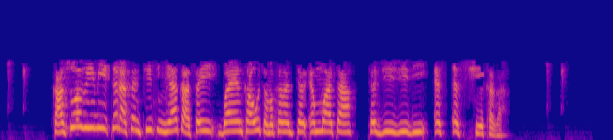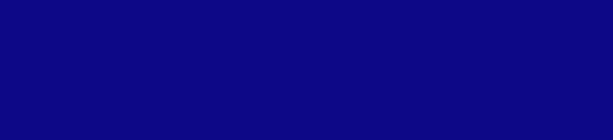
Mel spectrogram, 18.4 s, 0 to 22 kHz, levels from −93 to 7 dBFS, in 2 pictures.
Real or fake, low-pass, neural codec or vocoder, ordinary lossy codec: real; 3.6 kHz; none; MP3, 16 kbps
